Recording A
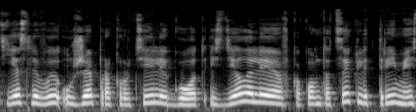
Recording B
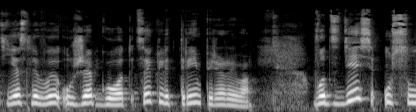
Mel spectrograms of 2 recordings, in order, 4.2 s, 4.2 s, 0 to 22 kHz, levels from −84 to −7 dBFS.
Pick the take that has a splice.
B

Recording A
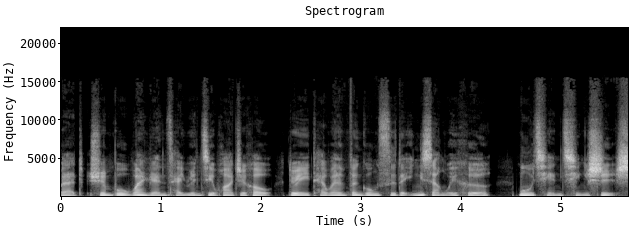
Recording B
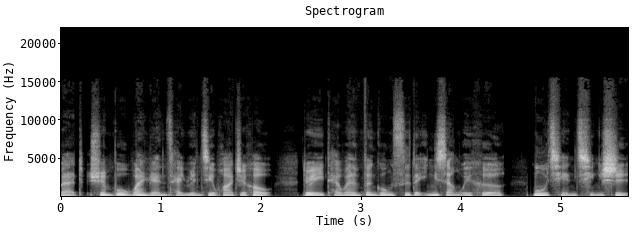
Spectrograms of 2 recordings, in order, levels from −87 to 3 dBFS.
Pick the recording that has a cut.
A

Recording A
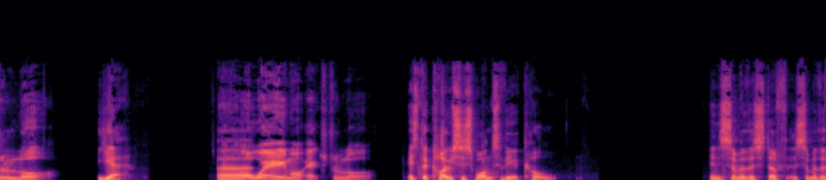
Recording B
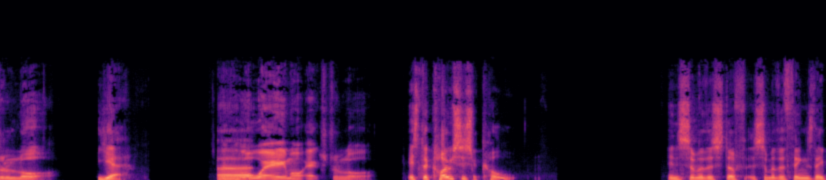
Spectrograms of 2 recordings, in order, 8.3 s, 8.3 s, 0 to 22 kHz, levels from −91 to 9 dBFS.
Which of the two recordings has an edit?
B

